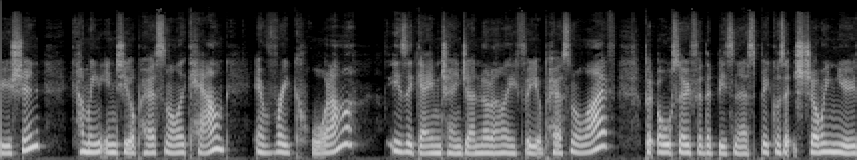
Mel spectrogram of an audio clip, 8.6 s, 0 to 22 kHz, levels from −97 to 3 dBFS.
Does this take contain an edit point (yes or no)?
no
